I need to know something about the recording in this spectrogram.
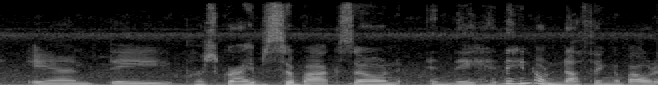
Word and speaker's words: Suboxone: and they prescribe Suboxone, and they know nothing about it.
